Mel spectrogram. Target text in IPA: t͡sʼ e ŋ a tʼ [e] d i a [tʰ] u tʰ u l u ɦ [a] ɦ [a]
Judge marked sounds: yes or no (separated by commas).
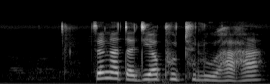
no, no, yes, yes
